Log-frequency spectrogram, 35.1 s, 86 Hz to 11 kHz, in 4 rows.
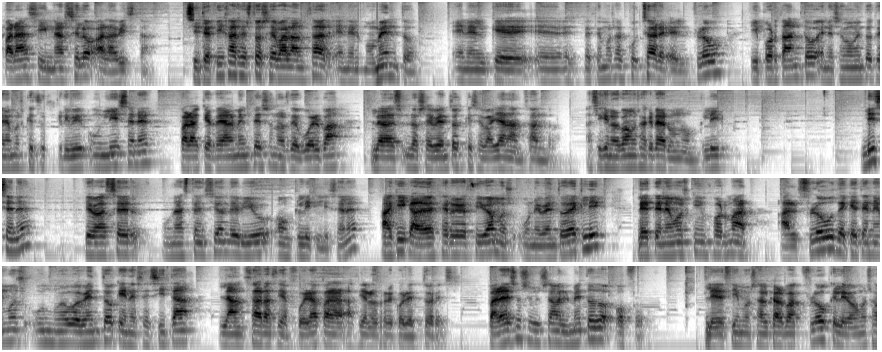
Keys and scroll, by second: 20.3 Return, 33.1 Return.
